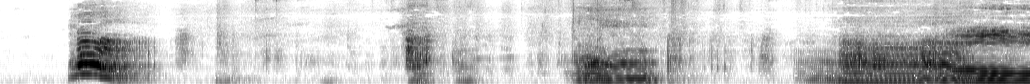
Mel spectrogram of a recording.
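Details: A husky and a pitbull play-fighting indoors, trading revenge nibbles; a short sharp yelp-like cry, then drawn-out harmonic growls and grumbling vocalizations in long bursts, the last lasting nearly two seconds, with brief clicks between.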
